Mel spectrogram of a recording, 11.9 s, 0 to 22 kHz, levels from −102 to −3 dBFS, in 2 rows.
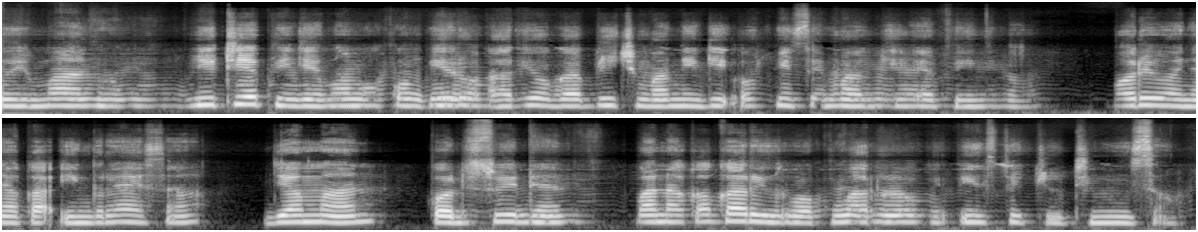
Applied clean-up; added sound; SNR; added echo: neural mask model DeepFilterNet 3.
